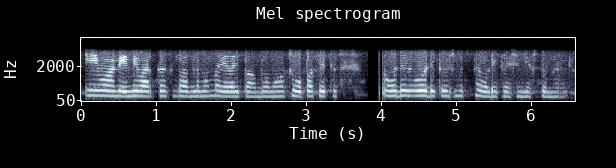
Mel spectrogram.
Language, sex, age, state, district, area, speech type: Telugu, female, 18-30, Andhra Pradesh, Visakhapatnam, urban, conversation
